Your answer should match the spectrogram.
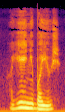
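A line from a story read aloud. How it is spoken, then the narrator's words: Timid. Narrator (Russian): робко сообщил тот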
